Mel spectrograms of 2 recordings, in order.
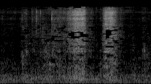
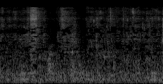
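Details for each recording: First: Gas combi boiler heating radiator being bled after system pressure is raised to about 2 bar: two sharp hissing, spitting bursts as the bleed valve opens, releasing trapped air along with water. Trapped air in radiator. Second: Combi boiler central-heating radiator being bled at its valve while system pressure drops from about 2 toward 1 bar. Steady, unbroken rush of water with no spitting or air bursts, so the air is fully purged.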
